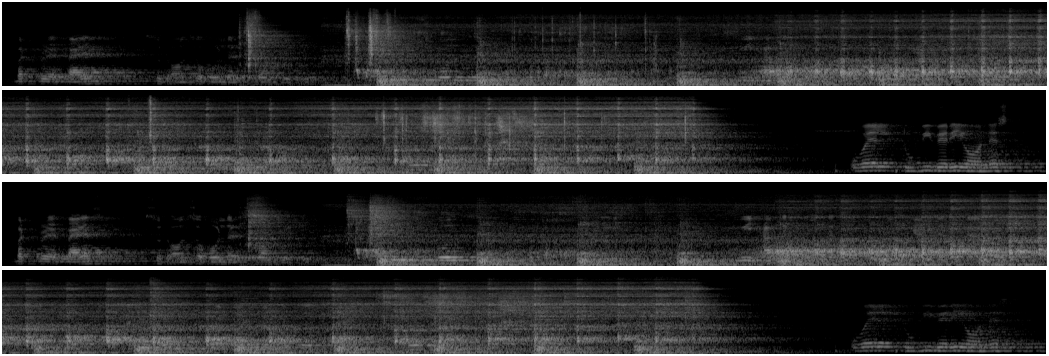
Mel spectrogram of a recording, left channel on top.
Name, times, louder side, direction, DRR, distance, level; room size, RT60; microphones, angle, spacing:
voice 1, 0.1-1.0 1.4-3.1 3.7-4.8 5.9-6.3 7.3-10.2 11.7-14.1 14.4-15.5, right 2 dB, 35° right, 3 dB, 0.7 m, -45 dB
sound 1, 2.3-2.6 2.9-3.0 3.3-6.2 6.4-10.1 10.8-12.5 12.7-17.6, left 7 dB, 80° left, 0.7 m, -41 dB
sound 2, 3.2-17.4, left 1 dB, 20° left, 0.9 m, -36 dB
voice 2, 18.8-20.5, left 2 dB, 40° left, 6 dB, 0.4 m, -45 dB
7.9 x 7.7 x 4.2 m, 2.4 s
head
